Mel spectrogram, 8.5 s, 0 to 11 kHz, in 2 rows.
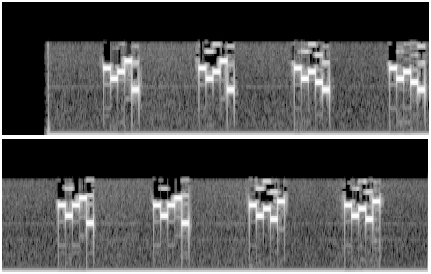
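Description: Five-tone selective call (ZVEI), heard as quick runs of five tones, tones of about 70 ms. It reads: 85702 85702 85742 85742 85803 85803 85749 85749
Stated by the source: ZVEI five-tone selective call received by SDR.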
